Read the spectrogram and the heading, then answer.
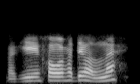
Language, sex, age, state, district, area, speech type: Assamese, male, 18-30, Assam, Darrang, rural, conversation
